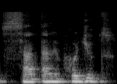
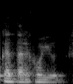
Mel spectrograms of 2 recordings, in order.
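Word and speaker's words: Çatalhöyük: biopolítica en catal kyut se se pronunciará satal jut satal kyut la la s tiene un una colita abajo que es la z una especie de Z de doble s no satal hoy algo así o catal lo que yo lo pronuncio catal hoy así 6500 antes de Cristo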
